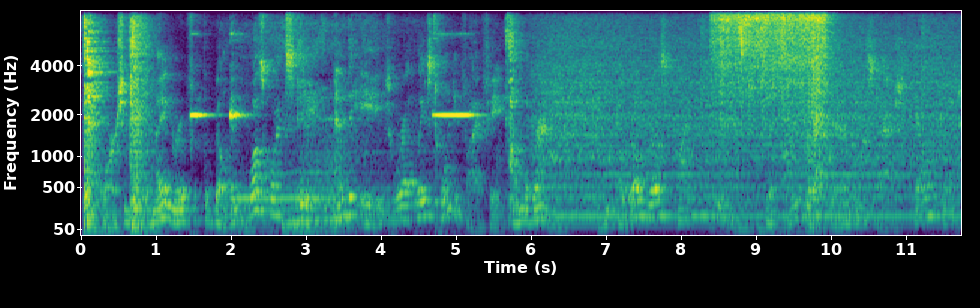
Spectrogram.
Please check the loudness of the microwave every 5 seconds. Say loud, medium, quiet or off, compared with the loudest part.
loud, medium, medium.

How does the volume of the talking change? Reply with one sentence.
The loudness of the talking goes down.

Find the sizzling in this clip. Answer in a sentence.
The sizzling can be heard from 8.3 to 9.9 s.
